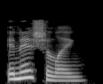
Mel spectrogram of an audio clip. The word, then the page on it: initialing: British English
